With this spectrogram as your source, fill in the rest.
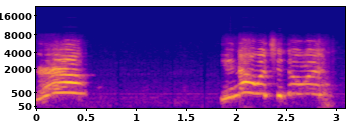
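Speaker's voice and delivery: shrill, very high-pitched yell. Retelling how Tan yells about showing personal information: imitating Tan yelling. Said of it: "she be yelling at me".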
